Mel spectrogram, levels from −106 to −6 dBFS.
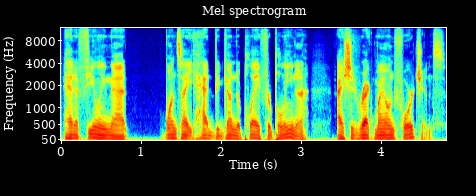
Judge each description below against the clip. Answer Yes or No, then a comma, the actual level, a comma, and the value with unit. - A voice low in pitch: Yes, very low, 90 Hz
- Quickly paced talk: Yes, fast, 235 wpm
